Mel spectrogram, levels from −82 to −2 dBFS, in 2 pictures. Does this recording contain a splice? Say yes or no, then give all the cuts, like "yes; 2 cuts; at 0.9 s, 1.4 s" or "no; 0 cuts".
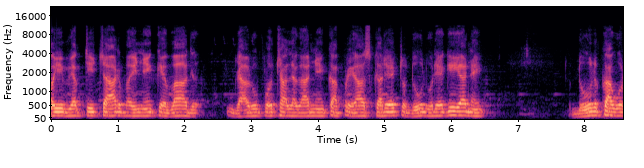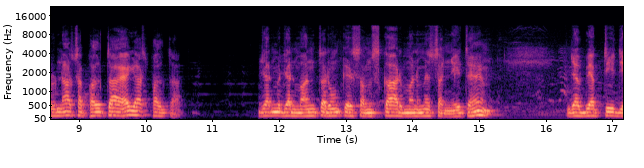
yes; 1 cut; at 11.7 s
